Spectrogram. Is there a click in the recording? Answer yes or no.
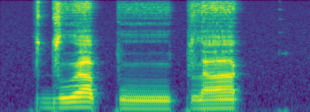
no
